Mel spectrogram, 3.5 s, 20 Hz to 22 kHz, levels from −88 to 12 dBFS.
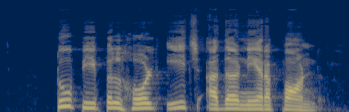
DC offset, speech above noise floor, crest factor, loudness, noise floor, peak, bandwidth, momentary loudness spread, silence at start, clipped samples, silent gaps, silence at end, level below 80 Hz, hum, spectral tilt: under 0.1%; 58 dB; 16 dB; -18 LUFS; -76 dBFS; -2 dBFS; 11 kHz; 7 LU; 0.6 s; under 0.1%; none; 0.35 s; -54 dBFS; none; -7.5 dB/octave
